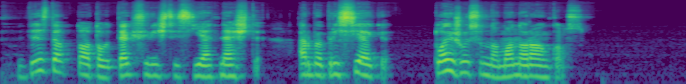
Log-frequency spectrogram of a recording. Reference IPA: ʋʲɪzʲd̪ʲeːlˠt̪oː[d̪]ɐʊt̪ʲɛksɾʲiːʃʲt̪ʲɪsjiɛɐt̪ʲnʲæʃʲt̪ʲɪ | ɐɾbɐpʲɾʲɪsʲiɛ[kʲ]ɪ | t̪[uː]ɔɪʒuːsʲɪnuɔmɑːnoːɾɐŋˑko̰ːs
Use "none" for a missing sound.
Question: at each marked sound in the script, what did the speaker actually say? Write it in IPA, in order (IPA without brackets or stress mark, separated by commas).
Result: t̪, kʲ, u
